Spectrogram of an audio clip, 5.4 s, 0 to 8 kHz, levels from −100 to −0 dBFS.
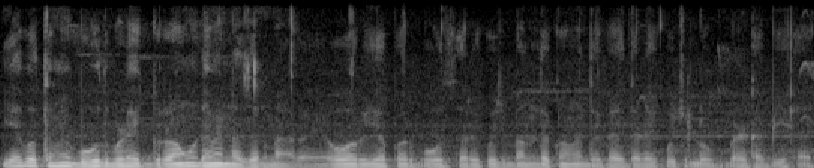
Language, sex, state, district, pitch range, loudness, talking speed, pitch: Hindi, male, Bihar, Saharsa, 95-115 Hz, -33 LUFS, 330 wpm, 105 Hz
